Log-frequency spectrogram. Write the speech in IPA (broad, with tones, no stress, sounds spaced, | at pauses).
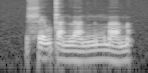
ʂ ɛ˨˩˦ w ʈ a˨˩˨ n l aː˨˩˨ n ŋ ə˧˥ ŋ m a˨˩˦ m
